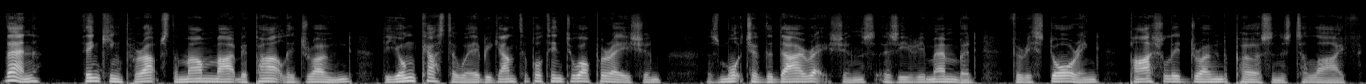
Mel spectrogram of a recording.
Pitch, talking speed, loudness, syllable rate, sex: 120 Hz, 140 wpm, -21 LUFS, 4.5 syllables/s, male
